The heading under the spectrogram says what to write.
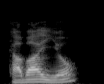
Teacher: the double L, you can almost treat it like a different letter. It makes a Y sound for a lot of Spanish speakers. For some, it makes a J sound, a bit like the English J.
